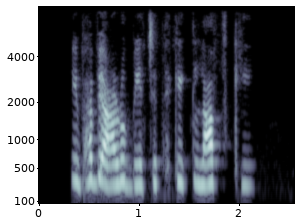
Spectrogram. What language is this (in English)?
Bangla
